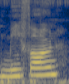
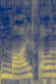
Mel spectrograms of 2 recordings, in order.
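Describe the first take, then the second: First: "me phone" with me said as mee instead of my; pirate-style me phone. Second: Said in the usual way. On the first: Shown as a demonstration. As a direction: say "me phone" like a pirate, me rhyming with see. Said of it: "I would have said me phone". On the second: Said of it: "I would not have said my phone".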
